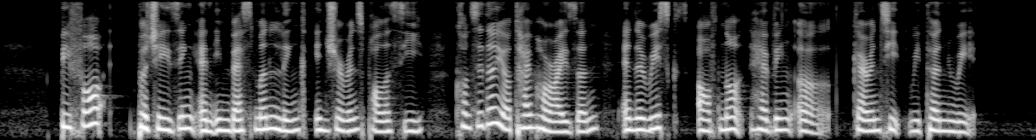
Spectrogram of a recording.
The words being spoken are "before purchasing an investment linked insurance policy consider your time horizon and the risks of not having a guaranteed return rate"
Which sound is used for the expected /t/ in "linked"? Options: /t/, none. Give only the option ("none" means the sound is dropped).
none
